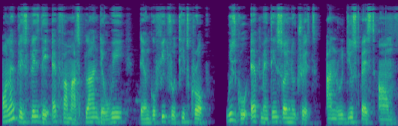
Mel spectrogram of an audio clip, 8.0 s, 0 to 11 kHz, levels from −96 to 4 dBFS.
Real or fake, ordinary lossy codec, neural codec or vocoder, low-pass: real; AAC, 48 kbps; none; 9.9 kHz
